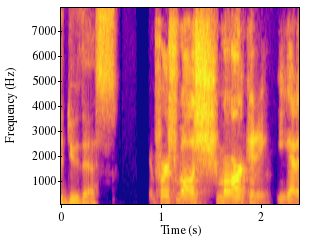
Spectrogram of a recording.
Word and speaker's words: Smarketing: First of all, schmarketing. You got to say it Oh, like you're from schmar- Brooklyn. oh, There you go. schmarketing, There you go.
